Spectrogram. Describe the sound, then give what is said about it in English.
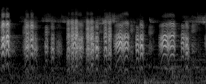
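Acorn woodpecker calls: a rapid, raucous run of harsh, scratchy squawks repeating in quick bursts, loud, with no voices. “The cartoon Woody was an imp, but the acorn woodpecker is an industrious bird.”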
